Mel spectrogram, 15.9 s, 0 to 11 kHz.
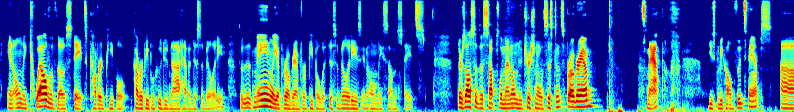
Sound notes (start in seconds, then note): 12.1 snaps fingers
